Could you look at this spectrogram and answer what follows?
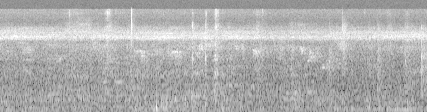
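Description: Near silence: a faint steady high-pitched hiss with a few faint soft ticks.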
